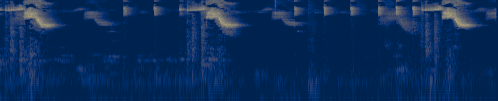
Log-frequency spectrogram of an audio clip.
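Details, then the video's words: Blue-black grassquit repeating its song: a piercing buzzy note sliding steeply downward, given three times about every three seconds, with short clipped high notes in between. "TIZIU CAMPAINHA??? CANTA MUITO"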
